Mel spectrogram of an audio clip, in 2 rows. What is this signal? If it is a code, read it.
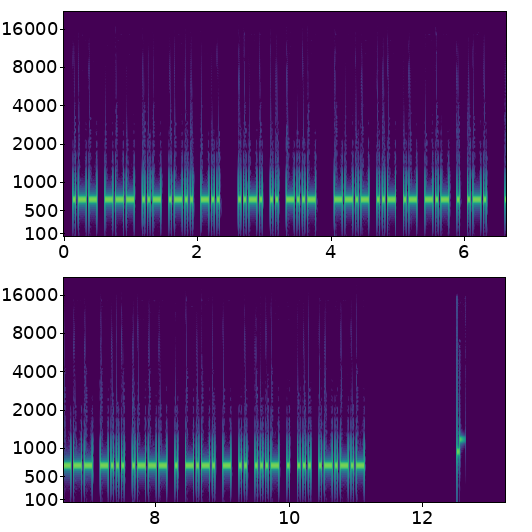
Morse code, heard as a keyed tone, about 28 wpm, 700 Hz. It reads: WOULD FIX QUAKER OBJECTIVES.
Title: Pangram Challenge v2 - 30wpm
